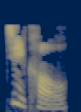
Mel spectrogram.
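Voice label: "忌口", Mandarin Chinese; chinese flashcards; hsk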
